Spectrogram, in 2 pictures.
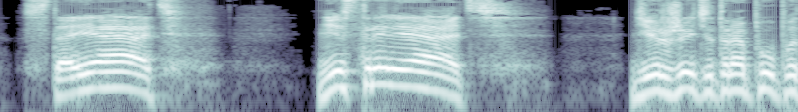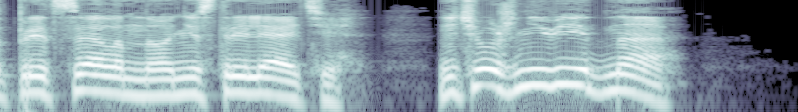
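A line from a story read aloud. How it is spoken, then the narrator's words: Booming yell. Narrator (Russian): Кабан зычно заорал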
